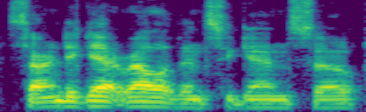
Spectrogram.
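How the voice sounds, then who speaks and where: Male podcast host, deep voice, blunt and salty, casual rambling sports talk. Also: fairly even intonation, a little fast. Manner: blunt, profane, rambling with restarts.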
